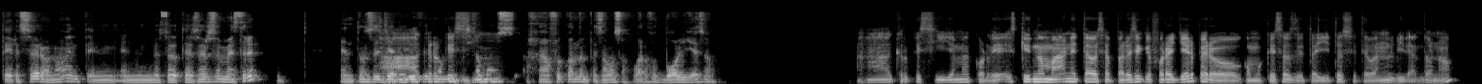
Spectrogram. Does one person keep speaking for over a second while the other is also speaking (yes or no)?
yes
